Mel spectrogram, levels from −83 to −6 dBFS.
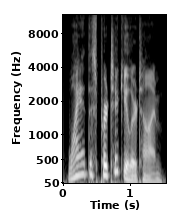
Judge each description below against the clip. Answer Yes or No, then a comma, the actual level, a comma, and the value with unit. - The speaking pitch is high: No, medium, 140 Hz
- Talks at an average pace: Yes, average, 195 wpm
